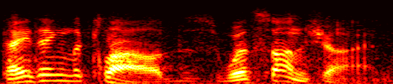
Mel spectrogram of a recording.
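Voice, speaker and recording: A man's voice: medium pitch, huge pitch swings, measured pace. A man reading scripted clues as an off-screen game show announcer, on a muffled noisy 1950s broadcast.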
